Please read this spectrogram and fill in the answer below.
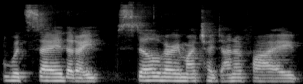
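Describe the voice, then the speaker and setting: A woman from Ukraine, a native Russian speaker, answers interview questions in a low voice. Her delivery is earnest and level, with frequent hesitant pauses mid-thought. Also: flat delivery, a bit bright. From Kharkiv, Ukraine. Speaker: interview guest, healthcare executive.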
